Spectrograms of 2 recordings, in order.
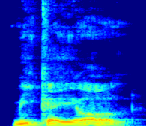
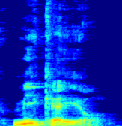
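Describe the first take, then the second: First: The name ends with an 'al' sound. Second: The name ends with an 'el' sound. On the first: This is the ancient form of the name. The speaker calls it right. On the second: This is the later, changed form of the name. The speaker calls it wrong.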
